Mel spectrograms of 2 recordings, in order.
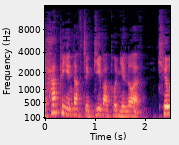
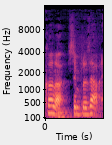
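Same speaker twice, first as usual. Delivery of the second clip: usual speaking voice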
